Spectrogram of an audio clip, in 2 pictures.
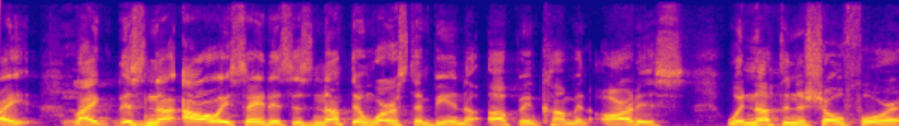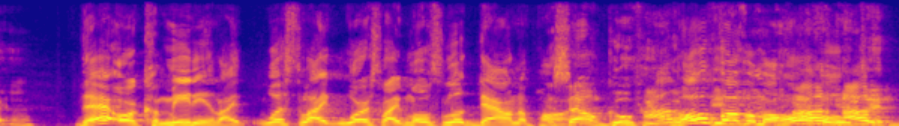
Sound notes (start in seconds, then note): none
